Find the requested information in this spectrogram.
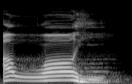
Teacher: lam jalalah yang didahului fathah kita baca tafkhim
